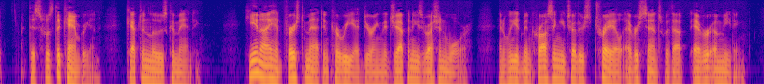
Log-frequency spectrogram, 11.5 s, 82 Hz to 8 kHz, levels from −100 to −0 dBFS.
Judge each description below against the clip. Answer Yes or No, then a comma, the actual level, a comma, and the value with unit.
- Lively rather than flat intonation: No, average, 3.3 semitones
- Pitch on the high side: No, very low, 90 Hz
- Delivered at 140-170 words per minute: No, average, 180 wpm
